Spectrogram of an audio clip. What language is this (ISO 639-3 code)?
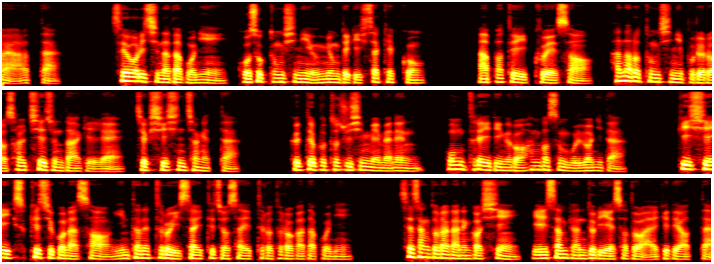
kor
